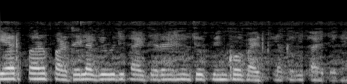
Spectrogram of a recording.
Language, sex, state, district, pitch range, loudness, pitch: Hindi, female, Bihar, Begusarai, 210-235 Hz, -17 LUFS, 230 Hz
